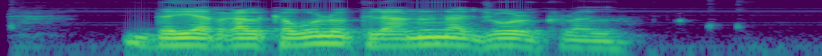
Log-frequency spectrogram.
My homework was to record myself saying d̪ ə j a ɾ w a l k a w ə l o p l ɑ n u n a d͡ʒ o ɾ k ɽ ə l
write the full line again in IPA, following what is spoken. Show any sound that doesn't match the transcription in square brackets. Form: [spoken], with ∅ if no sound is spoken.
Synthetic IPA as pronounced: d̪ ə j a ɾ [ɣ] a l k a w ə l o p l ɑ n u n a d͡ʒ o [ɽ] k ɽ ə l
